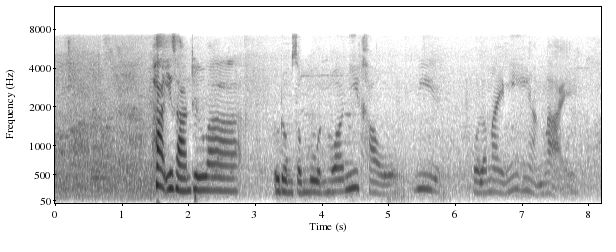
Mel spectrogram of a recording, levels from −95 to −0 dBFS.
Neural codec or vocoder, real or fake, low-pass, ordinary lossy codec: none; real; 7.2 kHz; AAC, 64 kbps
